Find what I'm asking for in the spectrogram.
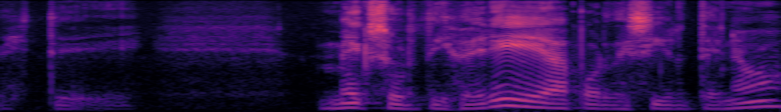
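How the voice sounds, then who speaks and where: A man with lively intonation, on a very clean recording with a silent background. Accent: Rioplatense. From Buenos Aires. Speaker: voice actor. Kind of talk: interview answer.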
